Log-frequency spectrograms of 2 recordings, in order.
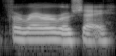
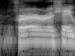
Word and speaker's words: Ferrero Rocher: Yeah, and so how do you say that? – Ferrero Rocher. – Okay, Ferrero Rocher, which creates Nutella.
